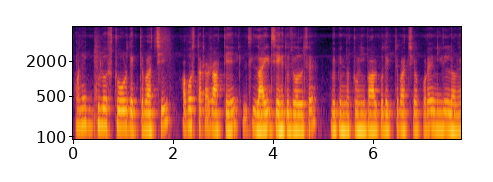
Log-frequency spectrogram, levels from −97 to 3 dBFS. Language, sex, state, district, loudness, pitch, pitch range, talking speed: Bengali, male, Odisha, Khordha, -18 LUFS, 135 Hz, 130-145 Hz, 130 wpm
